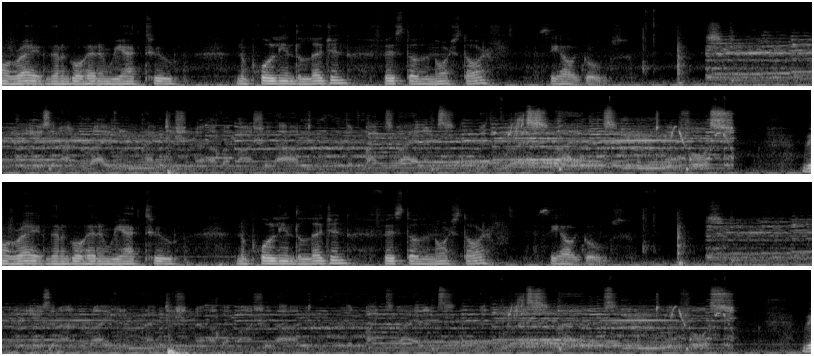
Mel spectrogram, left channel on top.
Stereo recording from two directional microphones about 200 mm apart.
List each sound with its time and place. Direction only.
0.0 s speech: centre (ahead or behind)
7.0 s music: 5° left (ahead or behind)
16.1 s speech: 5° left (ahead or behind)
